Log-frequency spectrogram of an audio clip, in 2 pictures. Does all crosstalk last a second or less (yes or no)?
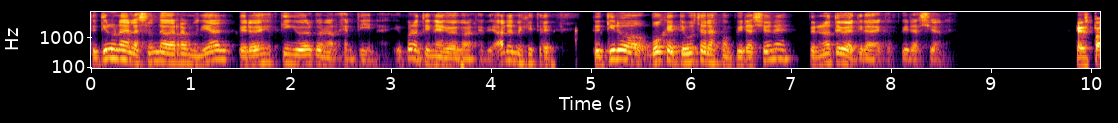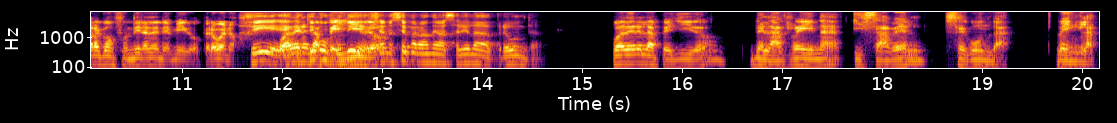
no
